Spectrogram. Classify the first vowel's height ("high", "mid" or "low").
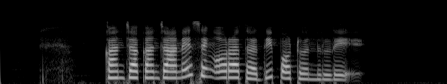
low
